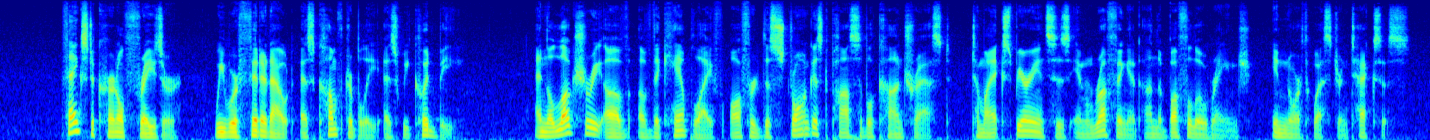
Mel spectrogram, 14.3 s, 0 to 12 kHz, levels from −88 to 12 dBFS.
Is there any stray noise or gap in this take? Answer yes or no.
no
